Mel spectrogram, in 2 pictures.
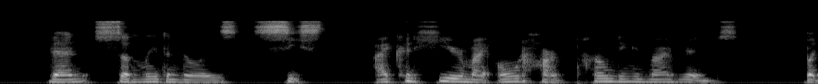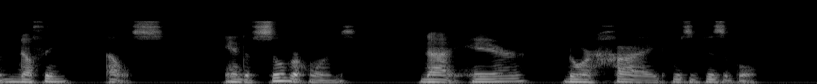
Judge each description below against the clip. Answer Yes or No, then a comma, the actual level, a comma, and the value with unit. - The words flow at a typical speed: No, slow, 100 wpm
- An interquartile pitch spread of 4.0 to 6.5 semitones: Yes, average, 4.4 semitones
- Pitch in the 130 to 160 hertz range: No, low, 110 Hz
